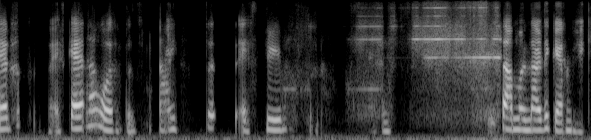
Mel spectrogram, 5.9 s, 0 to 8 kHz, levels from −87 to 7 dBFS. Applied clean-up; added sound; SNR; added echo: neural diffusion model UNIVERSE++.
